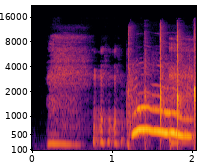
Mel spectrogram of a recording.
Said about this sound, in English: Amazing. applause sound effect.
